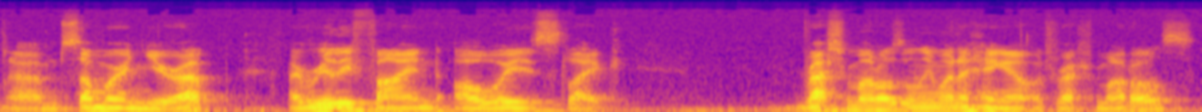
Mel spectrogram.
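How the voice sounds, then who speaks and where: A man with a fairly low voice hosts an interview. He asks his questions in a relaxed manner and murmurs agreement while others talk, with faint background noise under him. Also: fairly quick. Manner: relaxed, frequent "mm" backchannels. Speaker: host.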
